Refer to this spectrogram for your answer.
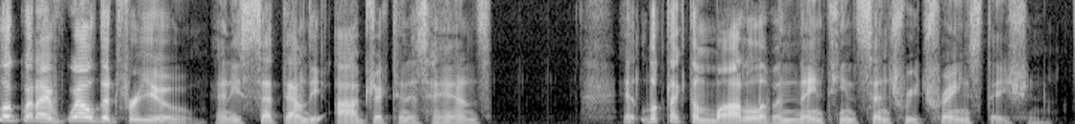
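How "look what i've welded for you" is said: loud, high-pitched calling shout. Rattling in with something heavy he welded, he greets his brother, shouting. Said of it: "he shouted".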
